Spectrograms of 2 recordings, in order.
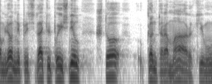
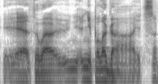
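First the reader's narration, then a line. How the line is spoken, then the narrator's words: Muttering. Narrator (Russian): бормотал он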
